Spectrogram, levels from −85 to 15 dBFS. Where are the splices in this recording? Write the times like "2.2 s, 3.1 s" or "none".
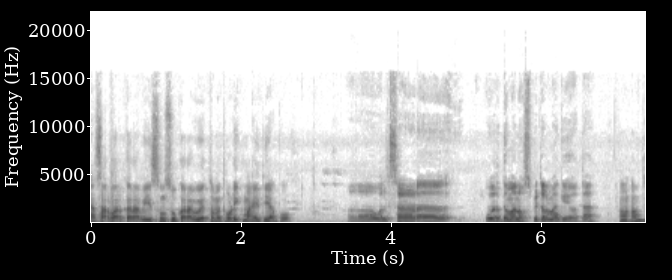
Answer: none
